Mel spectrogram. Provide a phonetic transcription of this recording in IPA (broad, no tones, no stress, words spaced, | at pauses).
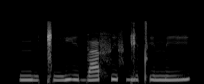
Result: ŋ͡me̤ǁe̤ jiba fifɡitʼini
